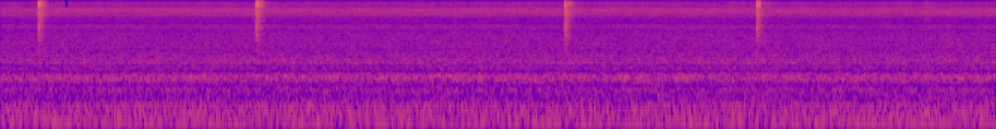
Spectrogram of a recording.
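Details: Goodman furnace running steadily before shutdown: soft constant low hum with a few faint sparse ticks, no rubbing or rattle; owner notes a popping as it shuts off; normal furnace running.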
